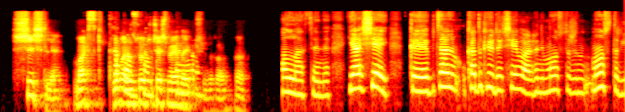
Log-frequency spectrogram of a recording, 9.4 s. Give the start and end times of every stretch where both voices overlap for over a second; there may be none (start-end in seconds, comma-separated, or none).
1.6-3.1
